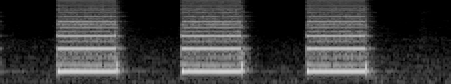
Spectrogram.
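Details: Dell laptop that won't power on and beeps when the power button is pressed, in a quiet room: three to four even, high-pitched repeating beeps; beep code suspected to indicate RAM not recognised, not confirmed.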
